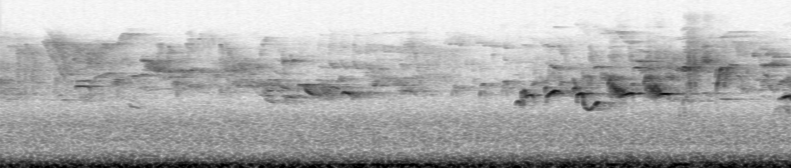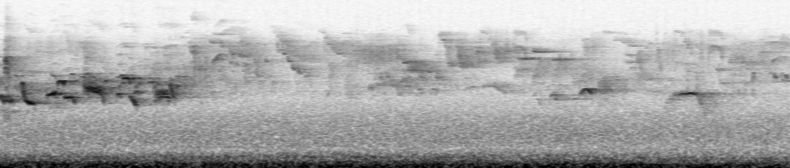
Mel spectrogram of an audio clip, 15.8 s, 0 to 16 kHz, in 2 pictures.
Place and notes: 21:01 Berlin, Königsheide, Teich - pond ambience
